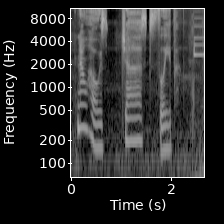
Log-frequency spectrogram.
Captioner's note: beeping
